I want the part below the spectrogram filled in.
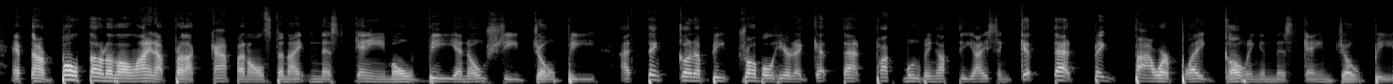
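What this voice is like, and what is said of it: Imitates a TV hockey analyst. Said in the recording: “that Craig Laughlin impression. ... The longtime, of course, television analyst of the Washington Capitals.”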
